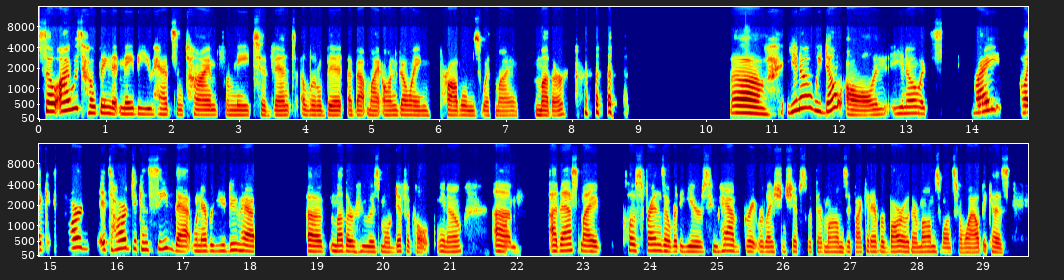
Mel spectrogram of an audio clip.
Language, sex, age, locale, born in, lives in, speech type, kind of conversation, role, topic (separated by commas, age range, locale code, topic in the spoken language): English, female, 50-54, en-US, United States, United States, conversation, advice, user, How can I forgive someone who hurt me and begin to heal?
